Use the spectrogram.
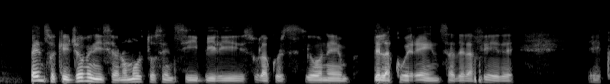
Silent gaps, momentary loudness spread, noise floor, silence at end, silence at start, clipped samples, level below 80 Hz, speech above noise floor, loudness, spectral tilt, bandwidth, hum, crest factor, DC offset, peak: none; 9 LU; -41 dBFS; 0.1 s; 0.3 s; under 0.1%; -64 dBFS; 20 dB; -22 LUFS; -7.5 dB/octave; 7 kHz; none; 16 dB; under 0.1%; -6 dBFS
